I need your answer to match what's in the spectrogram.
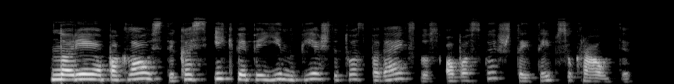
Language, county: Lithuanian, Kaunas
